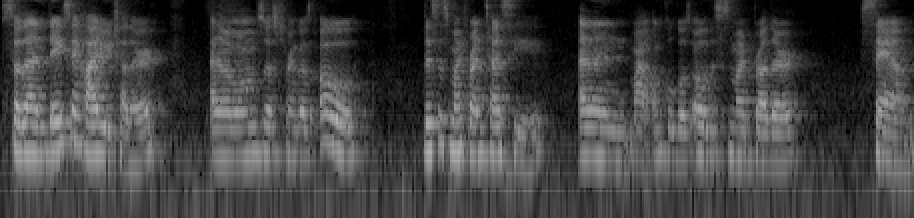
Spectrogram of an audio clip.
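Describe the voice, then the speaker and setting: A woman speaks at a medium pitch and a moderate pace, with fairly even intonation. Her long, frequent pauses are met by audible room echo. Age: 20s. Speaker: clothing brand founder. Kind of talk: casual interview chat.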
